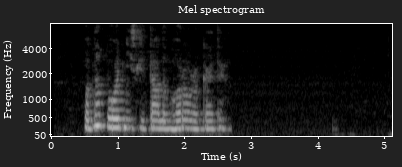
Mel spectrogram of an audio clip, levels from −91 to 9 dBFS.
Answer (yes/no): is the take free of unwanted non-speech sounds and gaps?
yes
